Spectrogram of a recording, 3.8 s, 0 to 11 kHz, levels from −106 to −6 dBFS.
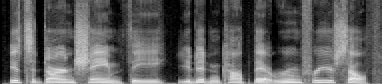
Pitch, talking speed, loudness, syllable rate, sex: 175 Hz, 190 wpm, -17 LUFS, 4.4 syllables/s, female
